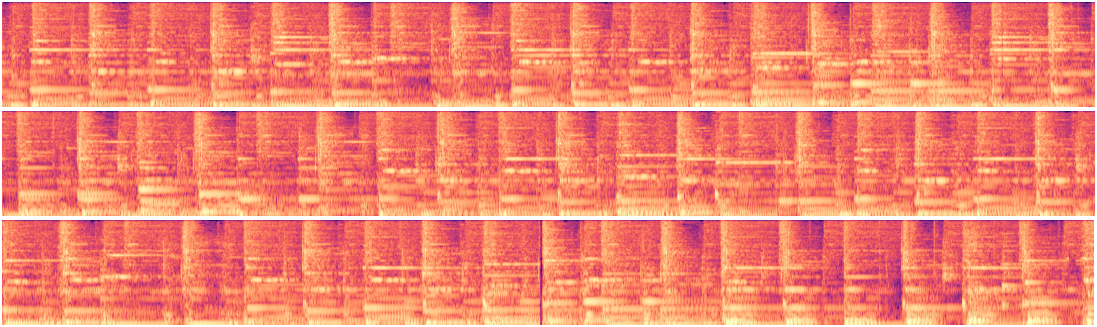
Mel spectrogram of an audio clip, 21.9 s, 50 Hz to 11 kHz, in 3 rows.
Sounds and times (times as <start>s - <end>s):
Music: 0.0s - 21.8s.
